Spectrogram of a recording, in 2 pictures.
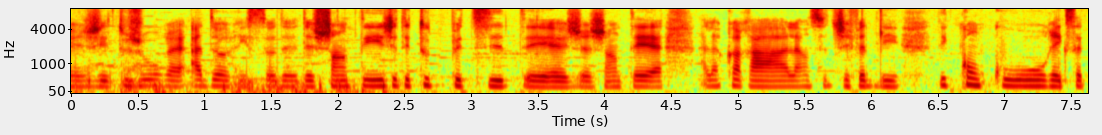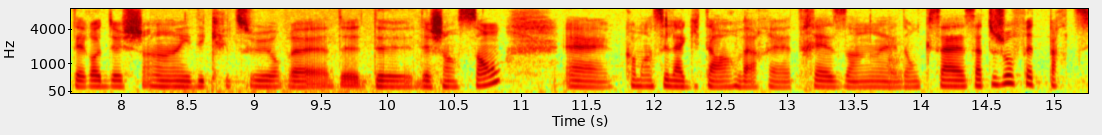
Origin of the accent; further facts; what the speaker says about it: Acadia, Canada; quand on vient de l'Acadie, ben, on a notre façon de parler, de voir les choses, on a notre culture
